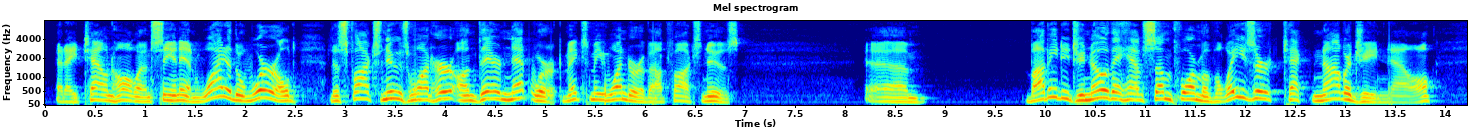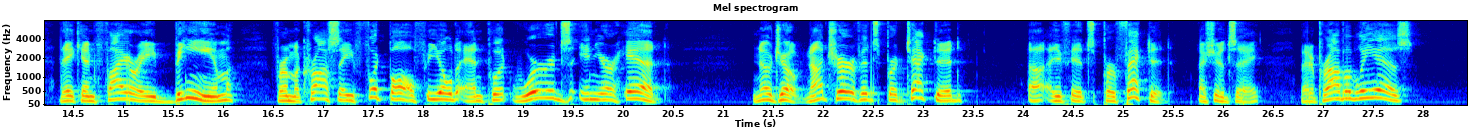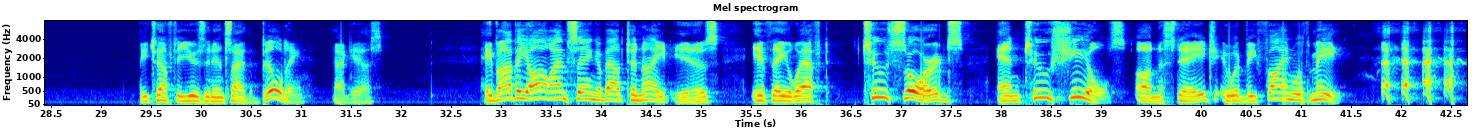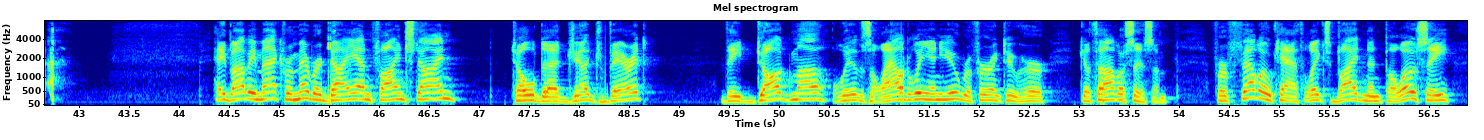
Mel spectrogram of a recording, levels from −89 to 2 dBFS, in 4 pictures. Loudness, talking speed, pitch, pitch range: -23 LUFS, 140 wpm, 180 Hz, 155-220 Hz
